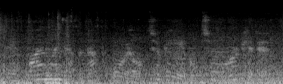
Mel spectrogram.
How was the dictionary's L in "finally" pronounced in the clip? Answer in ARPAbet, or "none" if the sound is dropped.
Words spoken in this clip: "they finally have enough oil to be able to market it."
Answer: N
